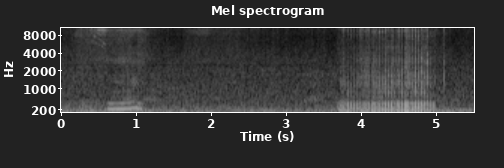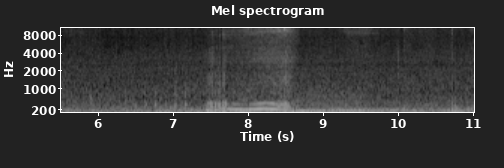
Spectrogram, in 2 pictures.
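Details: Sleeping puppy snoring in slow, regular breaths, each inhale a low rasp with a faint whistling squeak, about three breaths heard in a small quiet room.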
